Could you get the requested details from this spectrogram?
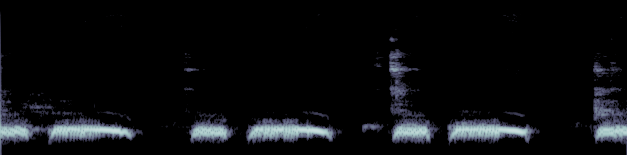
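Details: Spotted dove cooing in the 'thổ sấm' voice, a complete song with a two-part ending: a brief low coo followed by a longer rounded note, repeated three times at an even, unhurried pace.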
